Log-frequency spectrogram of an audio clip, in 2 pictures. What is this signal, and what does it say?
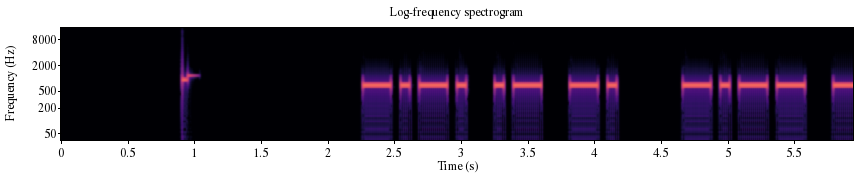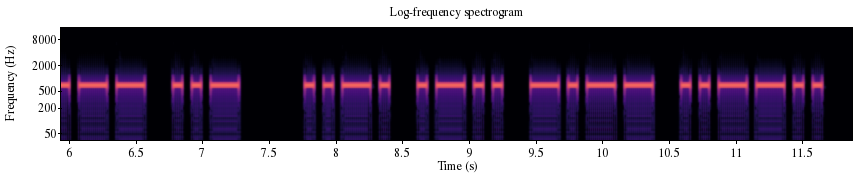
Morse code, heard as a keyed tone, about 17 wpm, 700 Hz. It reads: CAN YOU FLY?
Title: Sentences from Top 1000 Words - Review Part 2 - 17wpm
